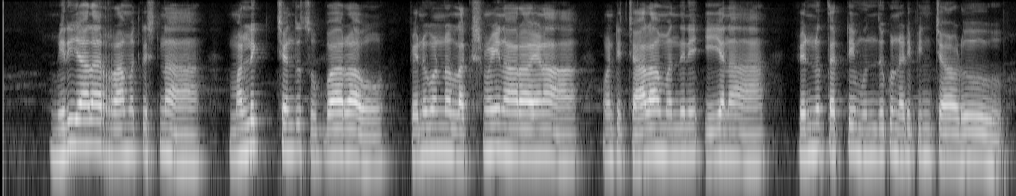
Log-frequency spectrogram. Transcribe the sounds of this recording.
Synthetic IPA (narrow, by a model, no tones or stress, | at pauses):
miɾijaːlɐɾaːmɐkɾiʂɳɐ | mɐlːik̚t͡ʃend̪usubaːɾaːwu | pe̞nuɡɔnːɐlɐkʂmiːnaːɾaːjɐɳɐ | ʋɐɳʈit͡ʃaːlaːmɐnd̪iniiːjɐnɐ | ʋe̞nːut̪ɐʈːimund̪ukunɐɽipiɲt͡ʃaːɽu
